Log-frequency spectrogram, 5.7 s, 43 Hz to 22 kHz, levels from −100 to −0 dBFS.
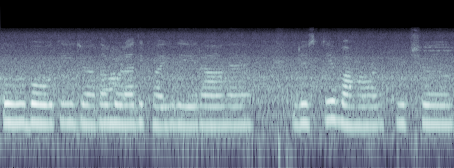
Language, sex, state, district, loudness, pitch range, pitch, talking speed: Hindi, male, Chandigarh, Chandigarh, -17 LUFS, 215-230 Hz, 225 Hz, 125 wpm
